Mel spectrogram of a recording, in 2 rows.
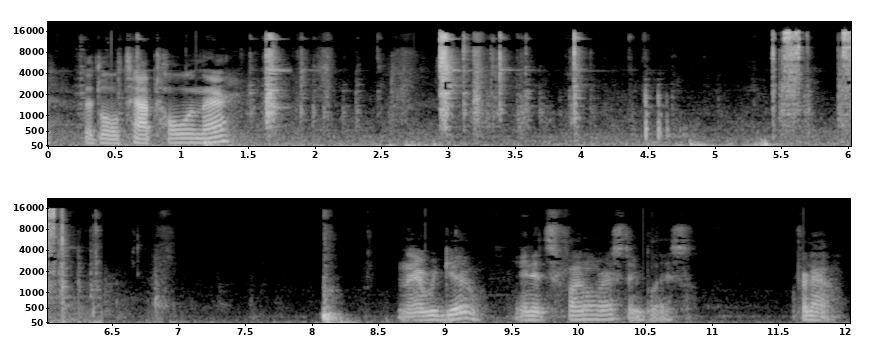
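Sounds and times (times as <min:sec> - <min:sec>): metal clicks and clinks: 0:01.4 - 0:04.7, 0:05.4 - 0:06.4
socket wrench clicking: 0:05.4 - 0:06.4.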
